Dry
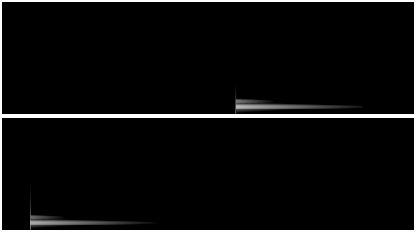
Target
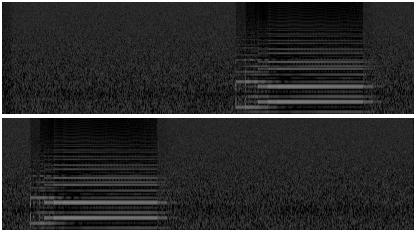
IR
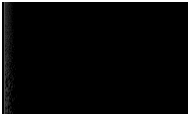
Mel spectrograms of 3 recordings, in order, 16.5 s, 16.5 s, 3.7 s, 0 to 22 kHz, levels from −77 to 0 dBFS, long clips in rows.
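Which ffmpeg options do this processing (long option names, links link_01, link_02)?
-filter_complex "[0:a]aeval=exprs='val(0)+0.5*0.00631*sgn(val(0))':channel_layout=same,highpass=180,asplit=2[link_01][link_02];[1:a]atrim=start_sample=2205,adelay=56[link_03];[link_02][link_03]afir=irnorm=-1:irlink=0,volume=-5dB[link_04];[link_01][link_04]amix=inputs=2:normalize=0,dynaudnorm=framelen=160:gausssize=3:maxgain=8.5dB,afftfilt=real='re*lt(hypot(re,im),0.501)':imag='im*lt(hypot(re,im),0.501)':win_size=1024:overlap=0.75,adynamicequalizer=threshold=0.00316:dfrequency=400:dqfactor=1.1:tfrequency=400:tqfactor=1.1:attack=5:release=100:ratio=0.375:range=3:mode=cutabove:tftype=bell,acompressor=threshold=-47dB:ratio=20,aecho=1:1:192|384|576|768|960:0.631|0.246|0.096|0.0374|0.0146,aeval=exprs='val(0)*sgn(sin(2*PI*720*n/s))':channel_layout=same,volume=5.5dB"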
